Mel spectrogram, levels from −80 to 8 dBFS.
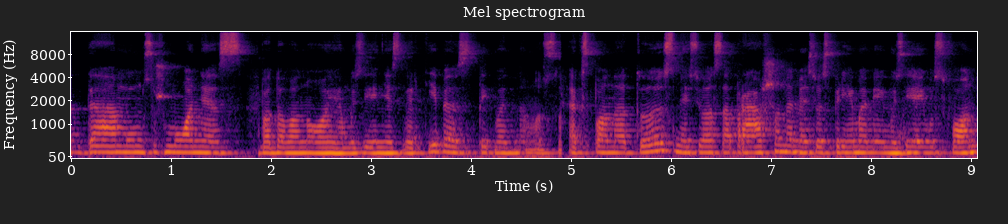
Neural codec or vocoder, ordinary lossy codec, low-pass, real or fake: vocoder, 44.1 kHz, 128 mel bands every 512 samples, BigVGAN v2; Opus, 32 kbps; 14.4 kHz; fake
